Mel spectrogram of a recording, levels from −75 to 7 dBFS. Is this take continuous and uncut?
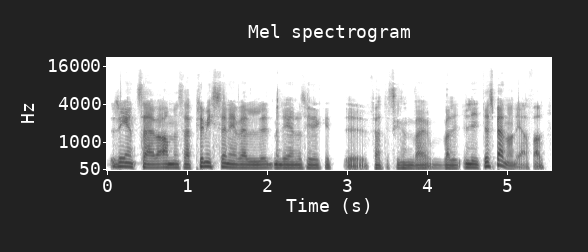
no; 1 cut; at 2.1 s

